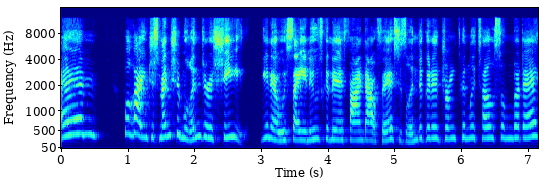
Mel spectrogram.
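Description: Raised and projected, a woman's high-pitched voice carries a bright, sharp tone at a fairly quick pace with ordinary pitch variation. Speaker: podcast co-host. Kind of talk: casual chat.

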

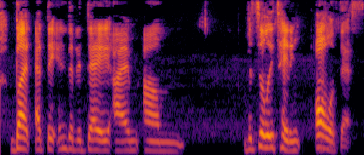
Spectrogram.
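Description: An unremarkable speaking voice comes through with a dry, close sound and no echo. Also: woman. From Virginia. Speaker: single mom, parenting content creator. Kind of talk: casual chat.

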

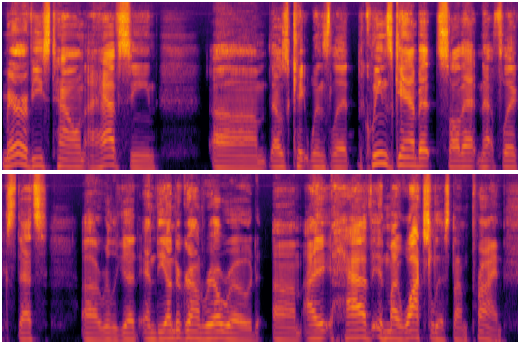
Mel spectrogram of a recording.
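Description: On a very clean recording with a silent background, a man with an ordinary speaking voice and fairly high pitch speaks at a moderate pace with fairly even intonation. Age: 40s. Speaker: podcast host. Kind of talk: casual chat.

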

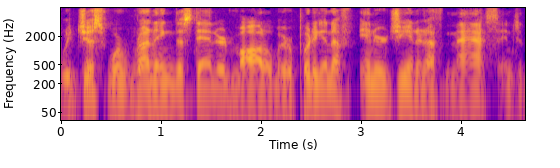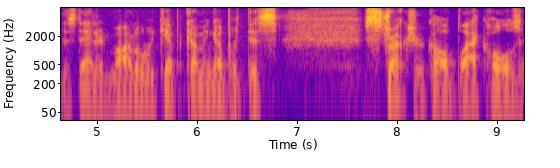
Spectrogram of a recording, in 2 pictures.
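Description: A man with an American accent, a very deep, low pitch and fairly even intonation at a moderate pace. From Southern California (Pasadena). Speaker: author and public speaker. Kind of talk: podcast interview. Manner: halting.

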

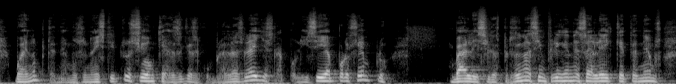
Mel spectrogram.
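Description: Speaking at a very fast pace, a man has a dark, mellow, somewhat breathy tone and lively intonation. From Mexico. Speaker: podcast host and commentator. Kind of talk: livestream commentary. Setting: home studio livestream. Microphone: mic close to face.

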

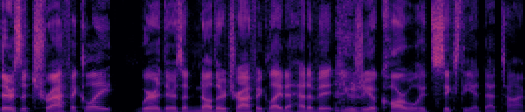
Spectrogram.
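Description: A man with a New Jersey accent, very fast, animated in tone, with lively intonation. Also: fairly high pitch for a man. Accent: New Jersey American. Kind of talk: casual chat. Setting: studio.

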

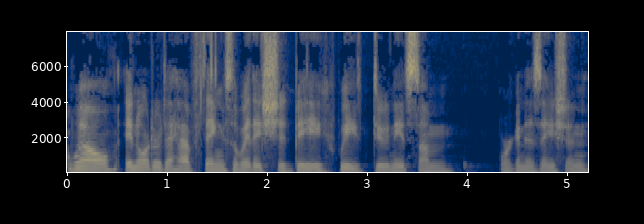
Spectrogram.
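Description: A woman with an American accent speaks at a moderate pace in a very deep, low pitch, with a dark, mellow tone and ordinary pitch variation, on a very clean recording with a silent background. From western Maryland, Cumberland. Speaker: animal rescue founder. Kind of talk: interview.

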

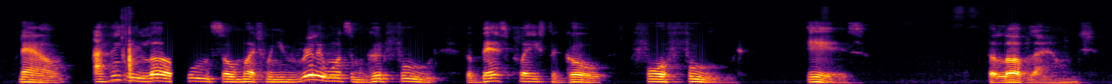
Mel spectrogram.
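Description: Speaking at a very slow pace, a man uses a medium pitch and lively intonation. Long, frequent pauses run through his speech. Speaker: podcast host. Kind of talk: casual chat. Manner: animated.

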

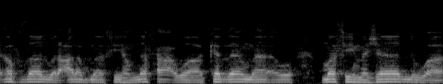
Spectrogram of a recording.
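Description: Over noticeable background noise, a man at medium pitch speaks with fairly even intonation. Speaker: podcast host, writer and translator. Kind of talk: interview, casual chat. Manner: formal, polished intro.

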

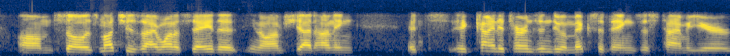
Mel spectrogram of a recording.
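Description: A man with a Pennsylvania accent, medium-pitched, in a monotone with flat intonation. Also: moderate pace. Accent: Pennsylvania American. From northern Pennsylvania. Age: 30s. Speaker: deer hunter. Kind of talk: casual interview.

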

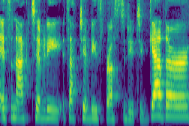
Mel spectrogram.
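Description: With an American accent, a woman speaks at a fairly high pitch with ordinary pitch variation. It is an unremarkable speaking voice on a very clean recording with a silent background. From Chicago. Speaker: sustainability advocate. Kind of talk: casual chat. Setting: studio.

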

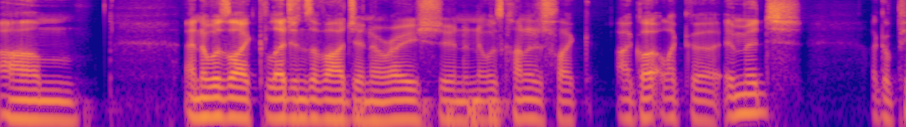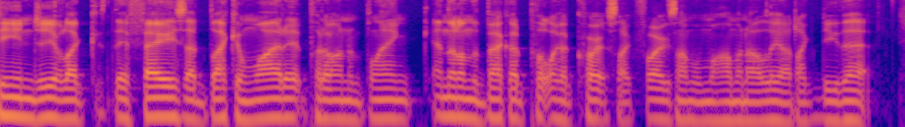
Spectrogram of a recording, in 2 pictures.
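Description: On a very clean recording with a silent background, a man with a New Zealand accent talks at a fairly low pitch and fairly quick pace in a flat monotone. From New Zealand, South Auckland. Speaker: clothing brand founder. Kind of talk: casual chat. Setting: studio.

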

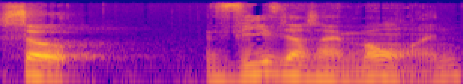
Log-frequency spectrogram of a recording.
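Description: A somewhat breathy male voice. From Acadia, Moncton, New Brunswick. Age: 20s. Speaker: drag queen and TikTok personality. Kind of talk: casual chat. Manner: animated.

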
